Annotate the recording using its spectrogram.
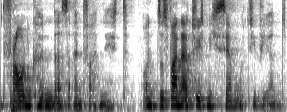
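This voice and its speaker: A woman talks at a fairly quick clip with a fairly low pitch and fairly even intonation. Noticeable background noise runs underneath. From Germany. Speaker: aerospace engineer. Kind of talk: interview.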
